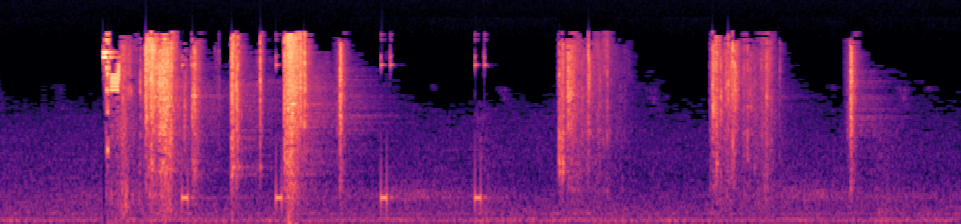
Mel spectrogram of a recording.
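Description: A rifle's metal parts click and rattle as it is handled.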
